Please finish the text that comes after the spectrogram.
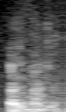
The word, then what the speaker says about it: Adonijah: Adonijah.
